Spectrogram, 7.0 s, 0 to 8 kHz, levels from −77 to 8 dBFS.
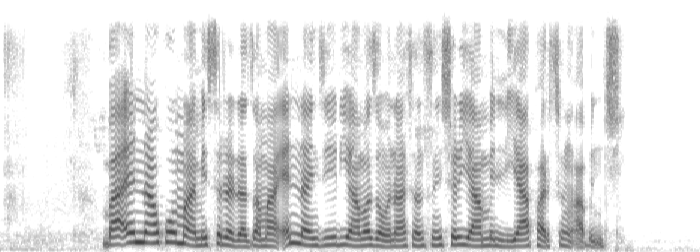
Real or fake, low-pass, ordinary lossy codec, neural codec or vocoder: real; 7.2 kHz; Opus, 64 kbps; none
